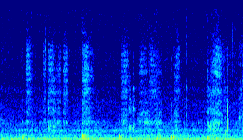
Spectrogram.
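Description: Pen or pencil writing out a math problem on paper, a run of soft scratchy strokes and taps in an irregular rhythm, faint and close, with a quiet voice murmuring underneath.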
